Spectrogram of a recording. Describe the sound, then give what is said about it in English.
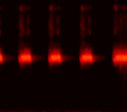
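Crickets chirp alone in four evenly spaced, high-pitched trilled bursts, with a faint steady tone lingering between them and no voices, played as the response to a joke that falls flat. “You say something incredibly profound or funny and you just get this.”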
